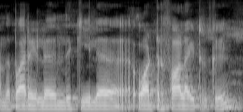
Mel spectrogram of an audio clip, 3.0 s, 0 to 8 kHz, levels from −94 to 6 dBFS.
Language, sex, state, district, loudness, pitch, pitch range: Tamil, male, Tamil Nadu, Nilgiris, -18 LUFS, 95 Hz, 95-100 Hz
